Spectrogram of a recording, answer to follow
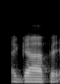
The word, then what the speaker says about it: agape: friend kept correcting me it's not a hard G the the aape type love and I still think the rest of us would say Agape but Agape Agape yeah well uh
